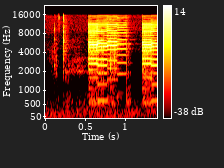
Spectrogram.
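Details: DRK 160 electronic speed controller switched on: a short chirp followed by two clean, high-pitched beeps, the normal power-up tones of a healthy ESC.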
